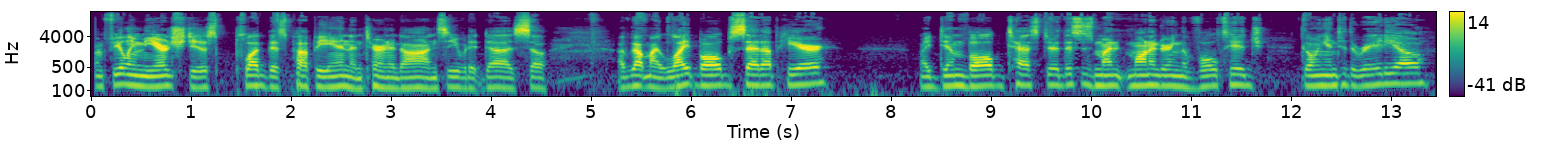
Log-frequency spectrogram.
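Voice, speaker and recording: A man's voice: a little high, flat delivery, measured pace, fairly bright tone. A man giving a casual, unscripted show-and-tell as a hobbyist presenter, thinking aloud in an offhand, hesitant way. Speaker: hobbyist presenter showing vintage electronics.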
